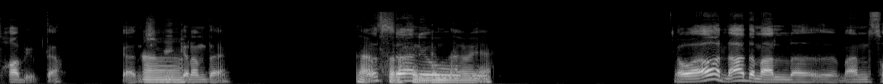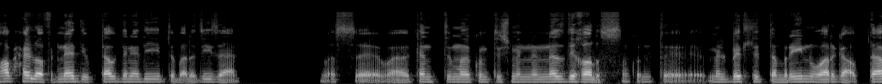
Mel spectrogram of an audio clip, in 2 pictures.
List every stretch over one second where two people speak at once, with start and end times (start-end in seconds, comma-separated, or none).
3.6-4.9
